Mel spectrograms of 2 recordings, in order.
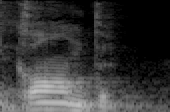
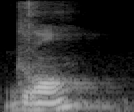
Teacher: But when the adjective becomes feminine, you will add an E and then you will hear the D.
